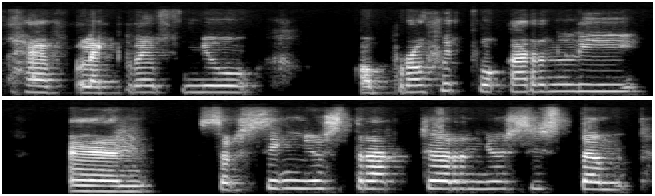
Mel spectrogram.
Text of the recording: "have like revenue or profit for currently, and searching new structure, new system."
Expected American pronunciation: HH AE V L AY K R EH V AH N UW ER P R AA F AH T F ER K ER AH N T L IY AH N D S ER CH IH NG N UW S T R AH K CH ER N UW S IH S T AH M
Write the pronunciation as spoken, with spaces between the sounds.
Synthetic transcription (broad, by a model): HH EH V L AY K R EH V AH N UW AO P R AA F AH T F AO K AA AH N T L IY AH N S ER S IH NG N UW S T R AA K CH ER N UW S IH S T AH M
